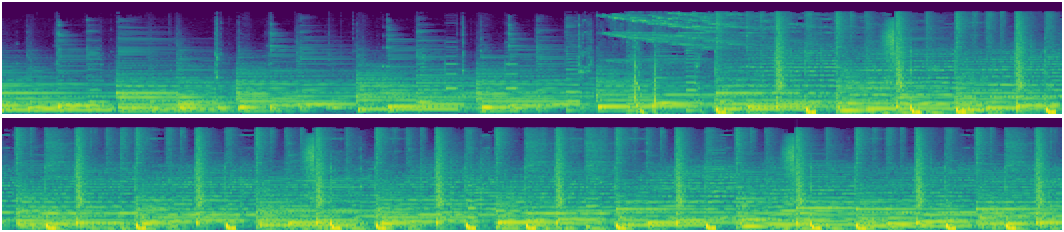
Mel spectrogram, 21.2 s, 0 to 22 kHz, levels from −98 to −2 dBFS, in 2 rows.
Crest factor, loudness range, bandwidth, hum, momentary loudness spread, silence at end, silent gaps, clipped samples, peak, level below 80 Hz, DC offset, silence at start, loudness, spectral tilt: 14 dB; 4 LU; 16.5 kHz; none; 6 LU; 0 s; none; under 0.1%; 0 dBFS; -22 dBFS; under 0.1%; 0 s; -16 LUFS; -5.5 dB/octave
